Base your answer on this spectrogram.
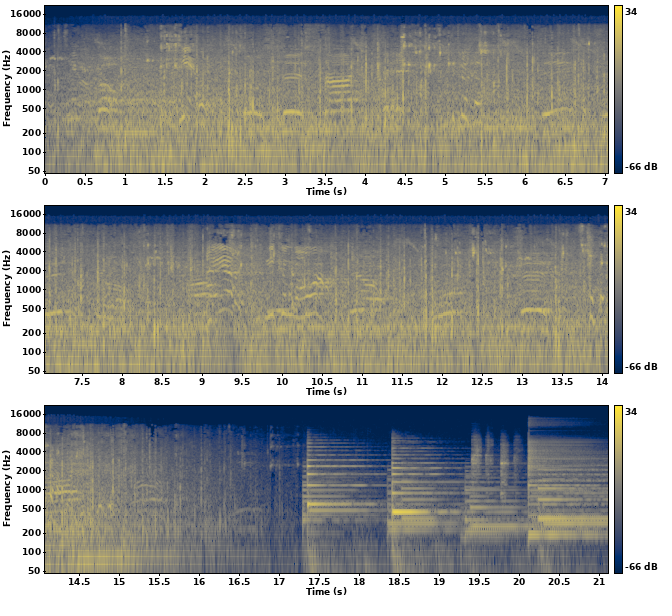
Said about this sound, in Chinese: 那我们自己呢，也去收录了一些声音，像是刚才宁瑶老师提到的这个打篮球的声音。因为现在呢，这个篮球场其实还在，所以呢，每到了假日，其实也还蛮多人在这里打篮球哦。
